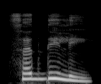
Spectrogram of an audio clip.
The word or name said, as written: ಸದ್ದಿಲಿ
